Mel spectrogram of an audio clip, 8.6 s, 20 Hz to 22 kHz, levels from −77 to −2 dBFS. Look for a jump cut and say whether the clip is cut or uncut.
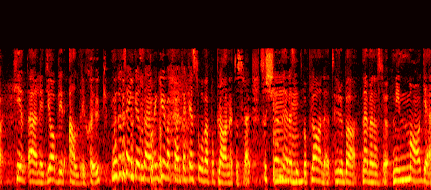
cut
